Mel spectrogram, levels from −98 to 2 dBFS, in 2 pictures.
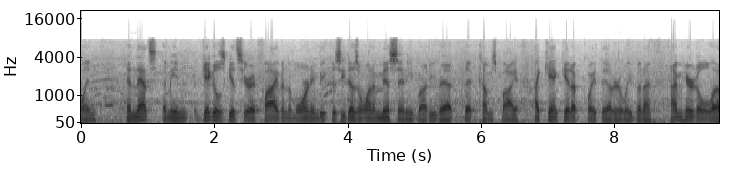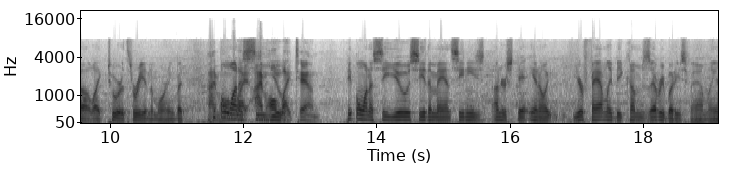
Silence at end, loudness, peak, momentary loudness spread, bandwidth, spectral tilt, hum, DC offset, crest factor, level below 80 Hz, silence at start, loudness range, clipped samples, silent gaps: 0 s; -19 LUFS; -2 dBFS; 7 LU; 8 kHz; -5.5 dB/octave; none; under 0.1%; 16 dB; -38 dBFS; 0 s; 3 LU; under 0.1%; none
